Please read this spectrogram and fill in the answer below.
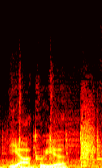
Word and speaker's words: Byakuya: I'm sorry, I want to pronounce it the right way! Byakuya! It's Byakuya. Oh, he's like, bitch, say my name right.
